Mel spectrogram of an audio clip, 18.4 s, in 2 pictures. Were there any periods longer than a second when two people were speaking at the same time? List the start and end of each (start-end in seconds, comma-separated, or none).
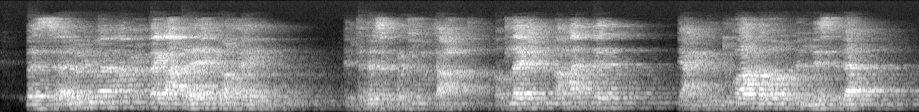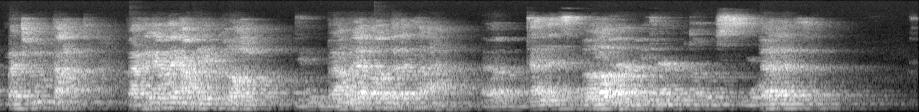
none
